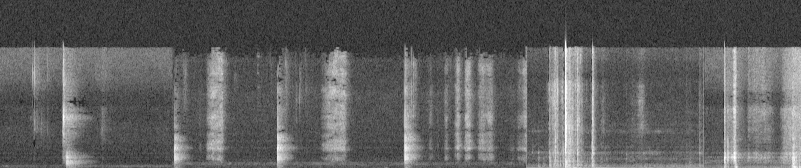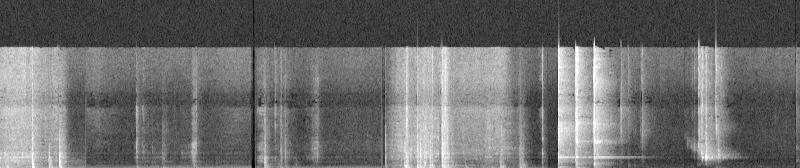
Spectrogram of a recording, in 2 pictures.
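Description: A chef's knife cutting through a block of Spam and knocking on a wooden cutting board, several separate strokes. Then a steady low refrigerator hum with a plastic fridge drawer sliding and clattering. Near the end come short sharp knocks of eggs being cracked into a glass cup.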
